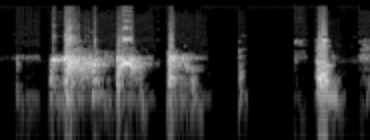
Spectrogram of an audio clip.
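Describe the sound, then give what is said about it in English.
A person coughs several times in quick succession, a harsh burst of three or four coughs followed by a short pause and one more loud cough. “Excuse me, one second, I have a cough.”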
